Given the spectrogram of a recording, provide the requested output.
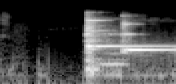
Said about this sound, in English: Someone rang the doorbell.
